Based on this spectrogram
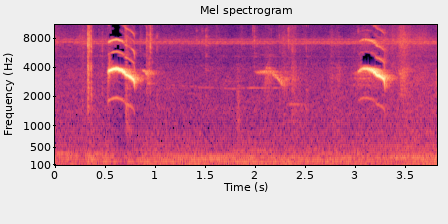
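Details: White-eye whistles used as a lure so birds begin singing fast. Two bright, high, downward-curving notes sound about two and a half seconds apart, with a quiet slurred note between them over a low background murmur.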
